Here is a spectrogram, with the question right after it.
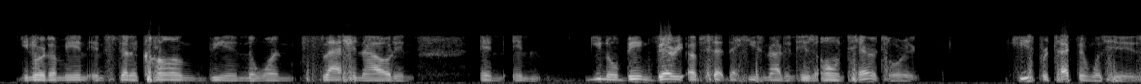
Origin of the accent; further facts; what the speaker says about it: New Orleans, Louisiana, United States; I'm actually from New Orleans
